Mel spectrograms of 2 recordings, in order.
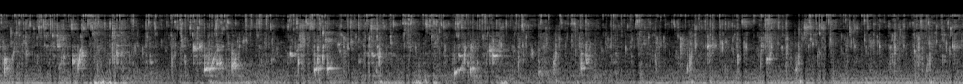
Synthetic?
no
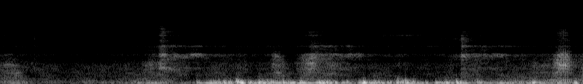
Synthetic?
yes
